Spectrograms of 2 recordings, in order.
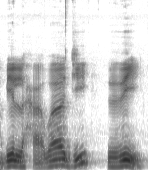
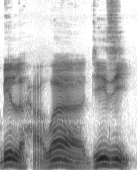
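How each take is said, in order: First: The last consonant sounds like 'th' in 'this'. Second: The last consonant is a harsher buzzing 'z' sound. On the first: The speaker calls it wrong. "Apabila huruf Zal bunyinya bil hawajizi. Itu sebutan yang salah" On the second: The speaker calls it right. "Sebutan yang betul bunyinya sedikit kasar"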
